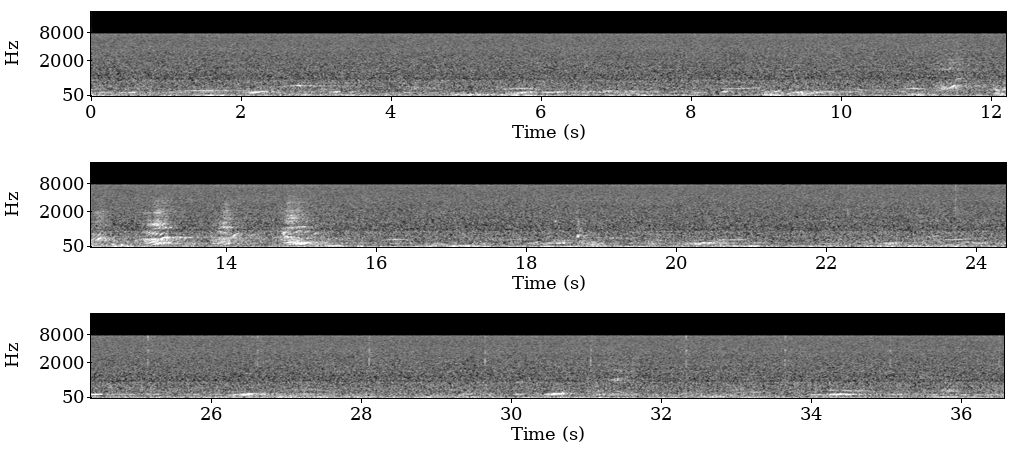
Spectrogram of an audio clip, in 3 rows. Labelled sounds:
12.9	13.3	humpback whale, 0.86 to 2.0 kHz

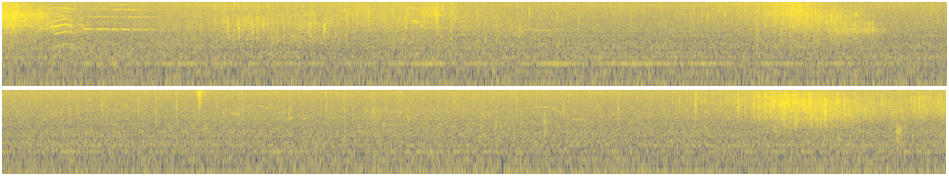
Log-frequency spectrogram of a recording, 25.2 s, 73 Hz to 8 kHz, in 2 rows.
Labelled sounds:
0.5	2.2	killer whale, Bigg's (transient), Gulf of Alaska transient, 0.50 to 5.7 kHz
5.2	6.1	killer whale, Bigg's (transient), Gulf of Alaska transient, 1.7 to 3.1 kHz

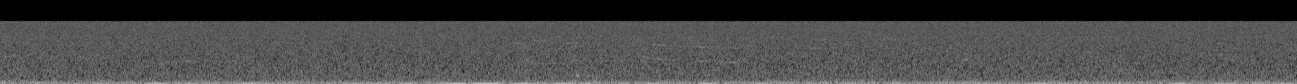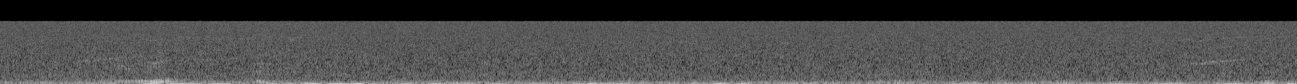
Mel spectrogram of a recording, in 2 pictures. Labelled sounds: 24.9	25.4	killer whale, northern resident, 0.93 to 1.2 kHz

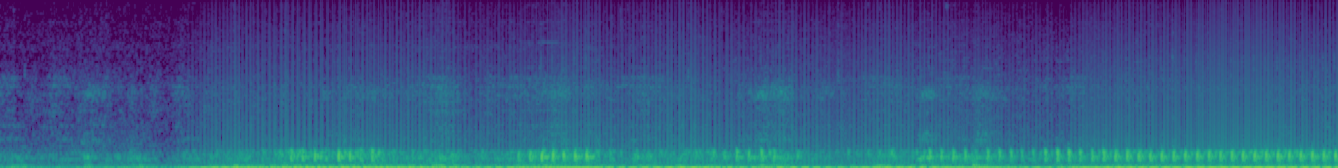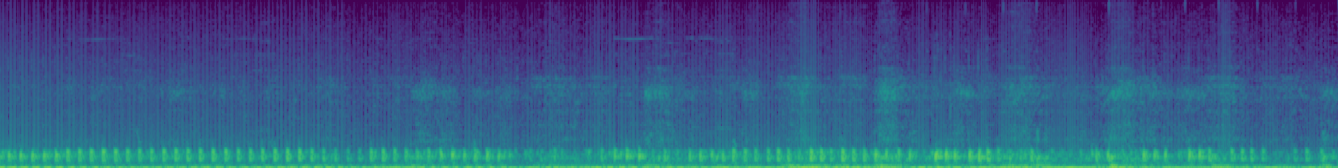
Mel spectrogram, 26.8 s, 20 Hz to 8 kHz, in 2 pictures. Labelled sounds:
5.1	6.1	killer whale, southern resident, 2.3 to 3.8 kHz
14.0	14.8	killer whale, southern resident, J pod, call S01, 2.5 to 4.6 kHz
15.4	16.1	killer whale, southern resident, J pod, call S01, 2.4 to 5.3 kHz
19.4	20.9	killer whale, southern resident, J pod, call S01, 2.3 to 4.2 kHz

